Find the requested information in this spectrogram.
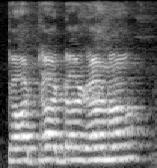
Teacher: इसी प्रकार से ण टा वर्ग का अक्षर है, टा ठा डा ढा णा, अतः टा वर्ग के वर्ण होने के कारण ण का जो उच्चारण स्थान है वह मूर्धा और नासिका है।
